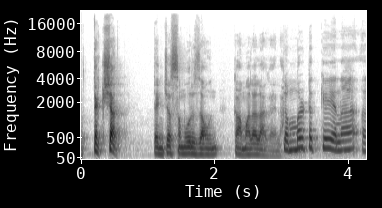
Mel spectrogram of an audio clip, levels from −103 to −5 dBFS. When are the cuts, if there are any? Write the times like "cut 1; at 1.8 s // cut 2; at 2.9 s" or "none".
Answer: cut 1; at 2.9 s

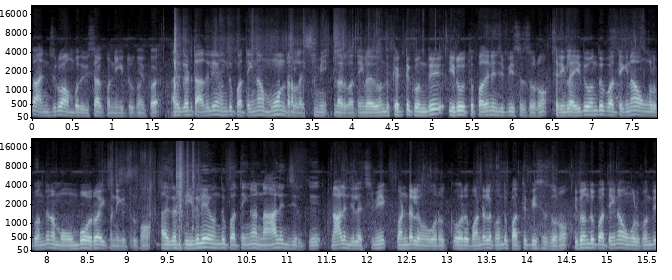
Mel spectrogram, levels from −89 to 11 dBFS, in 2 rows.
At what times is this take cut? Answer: none

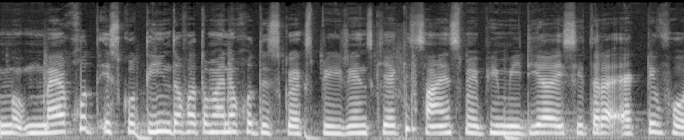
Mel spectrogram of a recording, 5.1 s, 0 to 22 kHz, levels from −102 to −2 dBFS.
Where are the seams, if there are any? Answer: cut 1; at 3.0 s

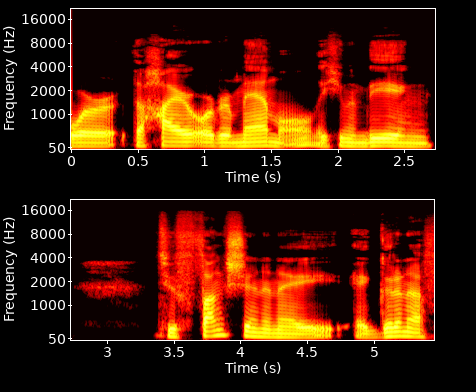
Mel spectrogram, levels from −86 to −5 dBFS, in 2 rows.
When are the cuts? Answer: none

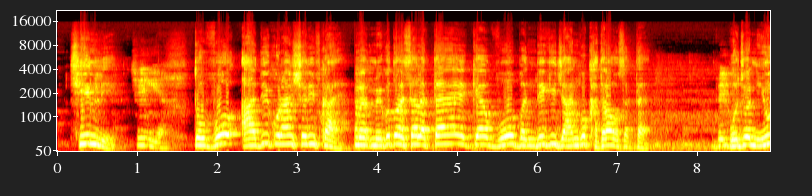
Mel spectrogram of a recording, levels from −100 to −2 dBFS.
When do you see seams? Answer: cut 1; at 3.7 s

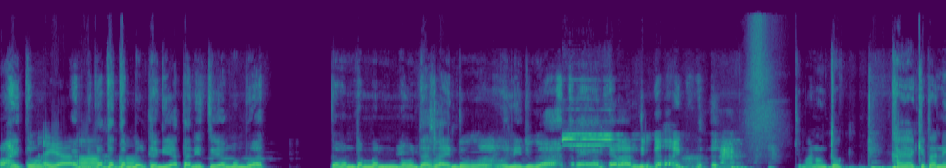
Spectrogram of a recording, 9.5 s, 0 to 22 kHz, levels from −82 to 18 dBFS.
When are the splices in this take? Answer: cut 1; at 7.8 s

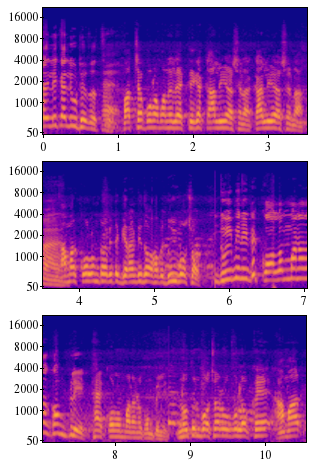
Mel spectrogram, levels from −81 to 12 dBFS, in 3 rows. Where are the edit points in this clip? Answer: cut 1; at 1.0 s // cut 2; at 5.8 s // cut 3; at 8.7 s

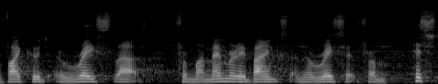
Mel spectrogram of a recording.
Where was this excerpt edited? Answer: none

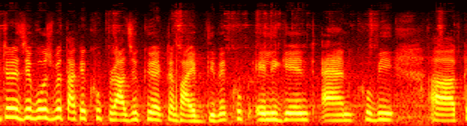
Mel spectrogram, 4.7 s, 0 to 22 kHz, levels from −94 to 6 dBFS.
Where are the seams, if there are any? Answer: none

